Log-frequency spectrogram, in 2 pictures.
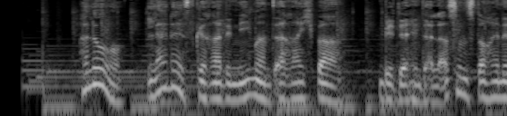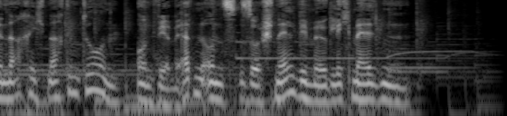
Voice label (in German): wir ansage mit musik, anrufbeantworter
